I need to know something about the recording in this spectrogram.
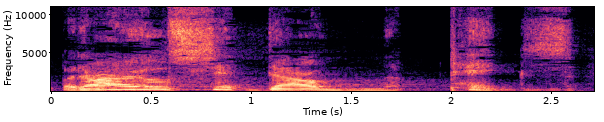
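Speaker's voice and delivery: very slow, drawn-out stage delivery; Iago's aside. Acted. Actor plays Iago's aside in rehearsal, slow declamation. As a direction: stretch each word out theatrically.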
